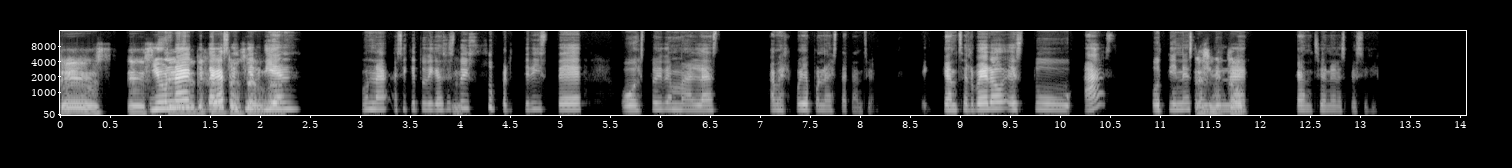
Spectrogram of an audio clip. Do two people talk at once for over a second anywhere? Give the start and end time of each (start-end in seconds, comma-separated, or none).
0.9-2.3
